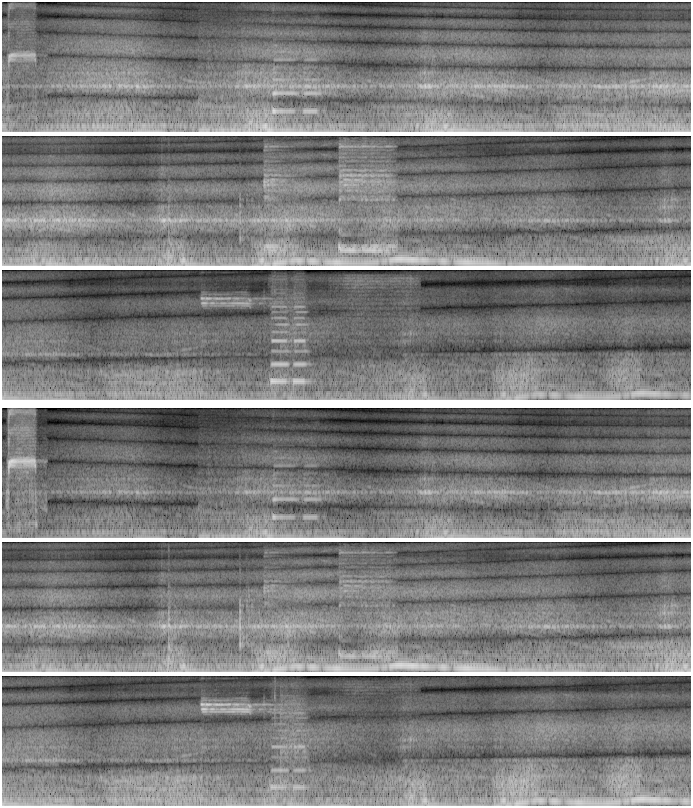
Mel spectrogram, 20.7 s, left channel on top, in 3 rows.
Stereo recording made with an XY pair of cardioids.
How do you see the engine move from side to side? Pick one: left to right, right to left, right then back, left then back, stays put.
left to right.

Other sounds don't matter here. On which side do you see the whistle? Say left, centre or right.
right.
